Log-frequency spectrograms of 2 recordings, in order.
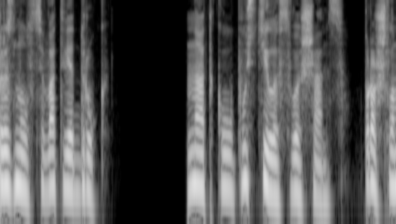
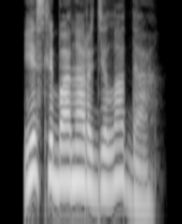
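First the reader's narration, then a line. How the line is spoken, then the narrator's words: Calm. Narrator (Russian): спокойно ответил друг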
